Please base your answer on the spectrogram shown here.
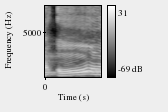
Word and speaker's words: ओम: लेकिन ओम एक ऐसा शब्द है जिसमें तीन मात्रा है। क्योंकि तीन मात्रा की वजह से वो ओम इसीलिए उसका उच्चारण दीर्घ स्वर में किया जाता है।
